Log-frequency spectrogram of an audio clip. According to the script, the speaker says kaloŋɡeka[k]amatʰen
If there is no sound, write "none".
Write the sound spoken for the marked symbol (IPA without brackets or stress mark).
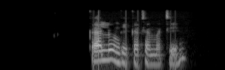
t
